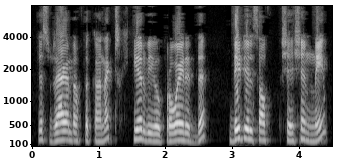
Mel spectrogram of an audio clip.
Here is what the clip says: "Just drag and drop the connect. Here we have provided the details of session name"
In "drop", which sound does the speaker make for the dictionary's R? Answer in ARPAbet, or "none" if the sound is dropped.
none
